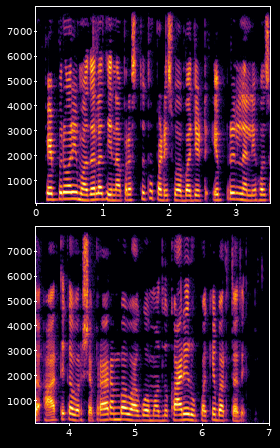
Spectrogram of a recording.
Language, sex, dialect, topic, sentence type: Kannada, female, Coastal/Dakshin, banking, statement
